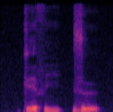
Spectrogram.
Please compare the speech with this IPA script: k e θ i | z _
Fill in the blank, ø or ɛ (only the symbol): ø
